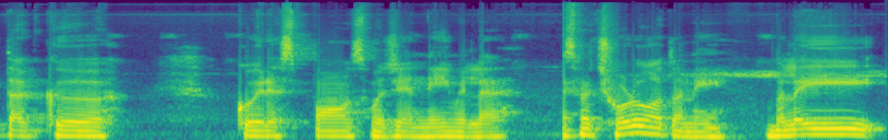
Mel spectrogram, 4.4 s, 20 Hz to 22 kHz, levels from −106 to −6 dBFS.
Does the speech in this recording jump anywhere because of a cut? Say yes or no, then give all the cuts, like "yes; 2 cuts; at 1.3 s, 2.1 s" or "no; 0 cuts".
yes; 1 cut; at 2.9 s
